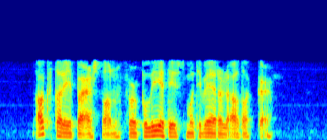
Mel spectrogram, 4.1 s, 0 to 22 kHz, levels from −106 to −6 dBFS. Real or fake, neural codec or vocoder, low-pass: real; none; 3.6 kHz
